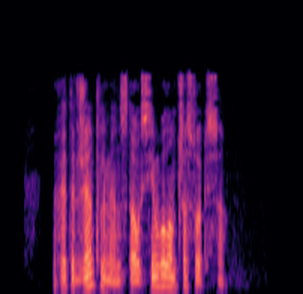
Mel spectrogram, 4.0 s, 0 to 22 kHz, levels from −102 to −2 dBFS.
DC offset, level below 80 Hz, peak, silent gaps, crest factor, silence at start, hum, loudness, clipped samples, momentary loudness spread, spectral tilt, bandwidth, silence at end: under 0.1%; -74 dBFS; -10 dBFS; none; 22 dB; 0.7 s; none; -30 LUFS; under 0.1%; 12 LU; -5 dB/octave; 8 kHz; 1.05 s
